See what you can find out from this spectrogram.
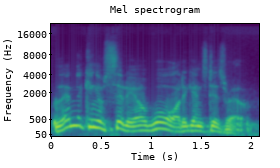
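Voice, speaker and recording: A man narrating scripture in a measured, stately reading. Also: mid-range voice, big pitch swings, mellow. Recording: faint tape hiss.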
